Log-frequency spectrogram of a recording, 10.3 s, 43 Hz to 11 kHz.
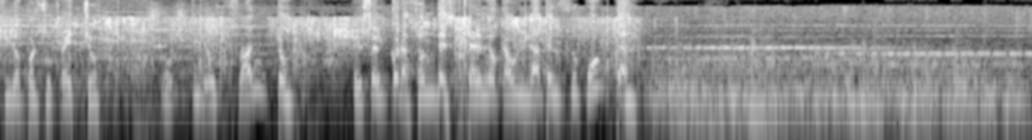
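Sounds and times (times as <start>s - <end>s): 
speech: 0.0s - 6.8s
rain falling in a storm: 0.0s - 10.3s
deep rumbling thunder in a storm: 5.6s - 10.3s.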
